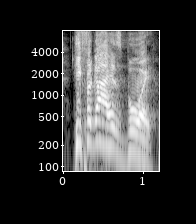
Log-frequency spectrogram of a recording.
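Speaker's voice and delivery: loud, high, aggrieved call-out; indignant. Real, not acted. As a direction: throw the complaint out hard. Indignant rant about being forgotten.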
